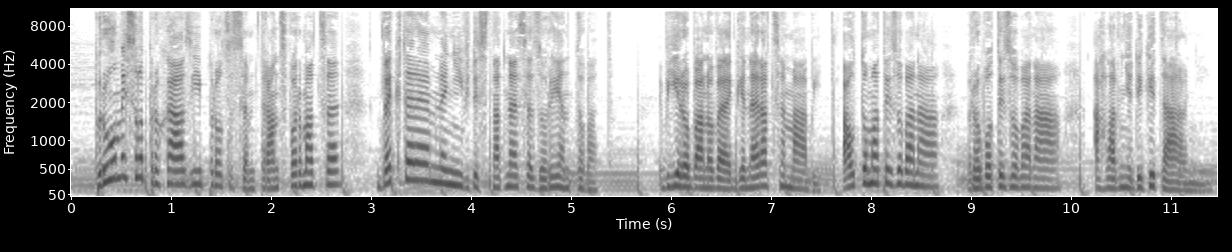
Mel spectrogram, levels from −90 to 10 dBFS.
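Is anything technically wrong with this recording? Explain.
No, nothing technically wrong is audible anywhere in this audio.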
